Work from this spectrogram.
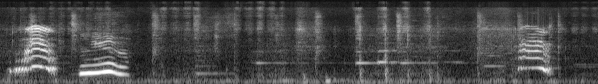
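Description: Lexi, a ginger cat, gives two loud, rising meows close by, then a quieter stretch of soft rustling and scratching, and a third meow near the end.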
